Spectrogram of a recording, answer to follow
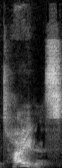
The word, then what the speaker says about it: Tidus: But they said Titus in Kingdom Hearts 2. And no one will ever let you forget it. I know. But that's the Japanese pronunciation.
